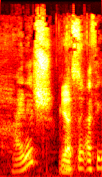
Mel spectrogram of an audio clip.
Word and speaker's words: Heinisch: Heinisch? Yes. I think it's his name. Heinisch.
